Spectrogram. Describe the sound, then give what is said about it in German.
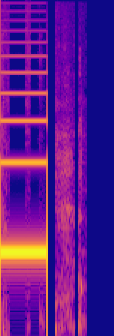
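A loud, steady electronic censor bleep tone over spoken words lasts about half a second, cutting off abruptly, followed by a brief faint murmur of speech fragments. “Warte, äh, wir können es nochmal, nächstes Mal machen wir das dann einfach, dass wir drüber piepen, okay? Probier's nochmal.”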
